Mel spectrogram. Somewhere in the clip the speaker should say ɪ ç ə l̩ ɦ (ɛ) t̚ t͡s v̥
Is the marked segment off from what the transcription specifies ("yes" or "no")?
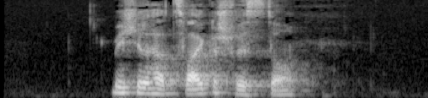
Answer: yes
